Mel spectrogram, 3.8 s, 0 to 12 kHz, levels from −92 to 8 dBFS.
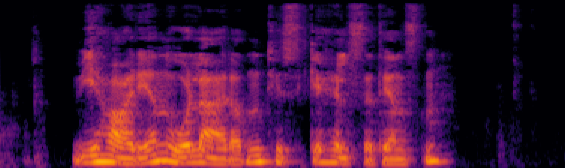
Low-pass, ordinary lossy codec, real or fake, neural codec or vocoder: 10.8 kHz; AAC, 64 kbps; real; none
